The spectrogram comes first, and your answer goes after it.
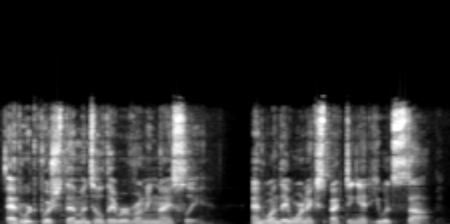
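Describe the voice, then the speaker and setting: A man's voice: on the low side, quick pace, a bit bright. A man narrating in the manner of a children's storybook reader. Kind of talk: storybook narration and spoken video introduction.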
